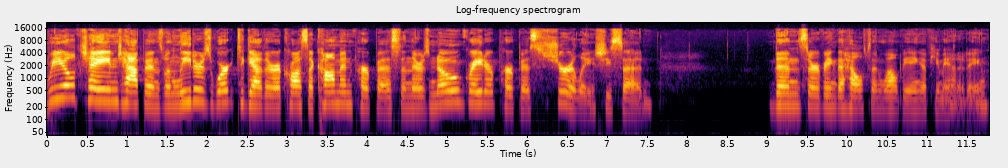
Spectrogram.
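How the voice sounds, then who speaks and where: A woman's fairly high voice with an American accent, fairly slow and lively in intonation, in a dry, close sound with no echo. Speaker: conference facilitator. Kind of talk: facilitating a group exercise at a conference. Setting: stage with live audience. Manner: conversational, with fillers.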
